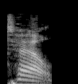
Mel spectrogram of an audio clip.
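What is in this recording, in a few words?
"tell", American English; verb; Consonant Sound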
